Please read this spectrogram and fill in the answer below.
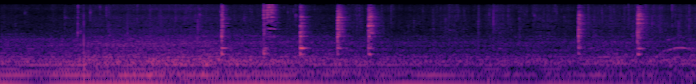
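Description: Chopped garlic sizzling in hot oil in a stainless steel pot while a metal spatula stirs it, clinking and scraping against the pot about seven times in the middle and near the end. A low steady hum runs underneath.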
